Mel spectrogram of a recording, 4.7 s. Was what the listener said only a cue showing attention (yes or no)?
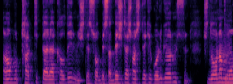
yes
